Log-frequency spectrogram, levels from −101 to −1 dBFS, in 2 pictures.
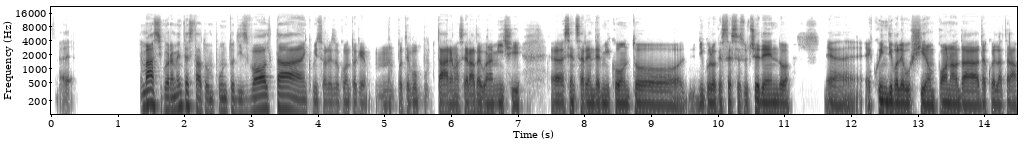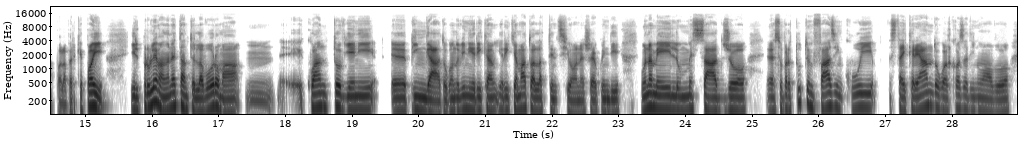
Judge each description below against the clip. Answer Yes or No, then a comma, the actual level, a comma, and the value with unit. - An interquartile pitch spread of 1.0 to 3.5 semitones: No, wide, 6.2 semitones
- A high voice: No, low, 115 Hz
